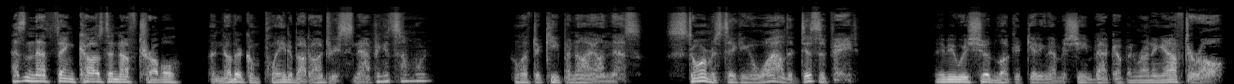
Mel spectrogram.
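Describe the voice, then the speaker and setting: An actor playing a weary, formal middle-aged military security chief in a video game, speaking in a restrained, dutiful way. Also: male voice, low voice, husky, dry recording, studio quality, full character voice. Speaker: vault chief of security, former army science advisor. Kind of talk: video game character dialogue.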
